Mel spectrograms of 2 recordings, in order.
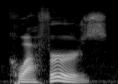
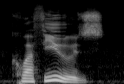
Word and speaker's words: coiffeuse: Oh, so you can pronounce this a few ways. You can say coiffeurs. Even though there's no R in there, you can say coiffeurs, or you can say coiffues, or coiffues. Fuzz? Fuzz? Anyway, it is spelled C-O-I-F-F-E-U-S-E.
